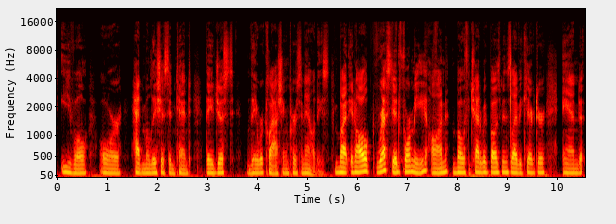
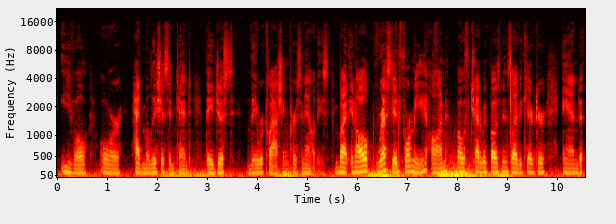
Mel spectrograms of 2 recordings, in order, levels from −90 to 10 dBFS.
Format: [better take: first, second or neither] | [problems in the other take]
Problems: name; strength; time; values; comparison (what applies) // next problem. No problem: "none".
first | wind noise on the microphone; occasional gusts; 20 dB below the speech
